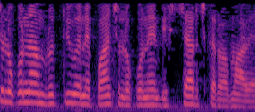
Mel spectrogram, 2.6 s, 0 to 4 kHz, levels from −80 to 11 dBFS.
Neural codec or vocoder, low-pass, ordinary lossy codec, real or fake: none; 3.6 kHz; Opus, 64 kbps; real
